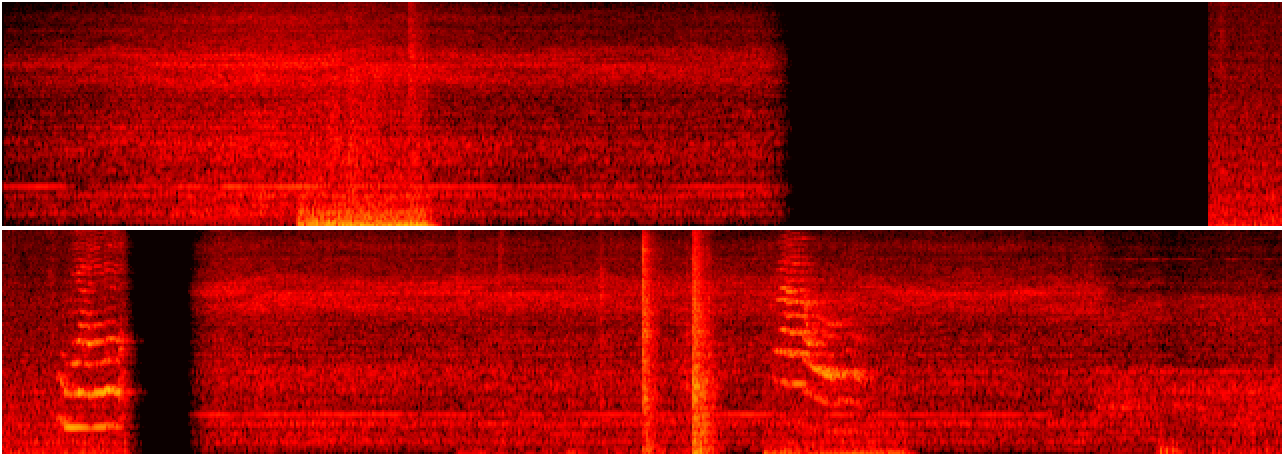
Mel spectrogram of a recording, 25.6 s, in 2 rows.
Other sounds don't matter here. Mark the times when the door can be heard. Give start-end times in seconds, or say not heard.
17.4-19.9.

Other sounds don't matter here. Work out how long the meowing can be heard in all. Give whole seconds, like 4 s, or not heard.
5 s.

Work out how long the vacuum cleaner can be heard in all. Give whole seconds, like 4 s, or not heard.
19 s.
